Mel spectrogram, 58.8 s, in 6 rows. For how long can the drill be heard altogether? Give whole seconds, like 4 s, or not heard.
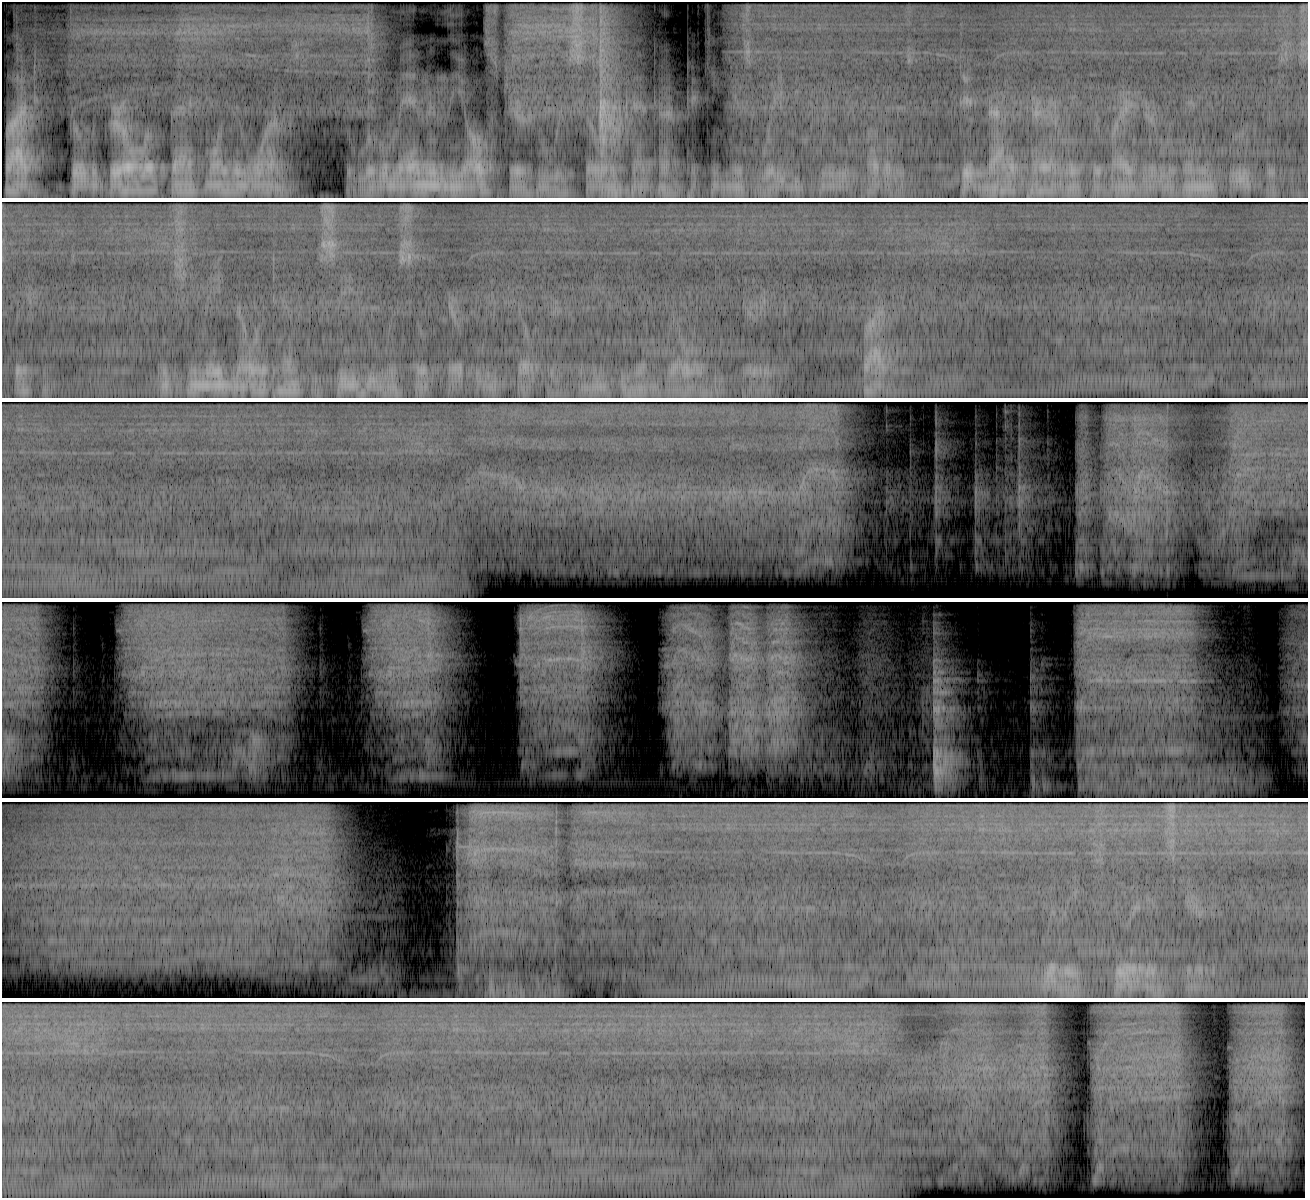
59 s.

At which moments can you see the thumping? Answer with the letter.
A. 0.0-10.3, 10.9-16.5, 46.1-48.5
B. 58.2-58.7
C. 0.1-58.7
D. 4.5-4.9
D.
